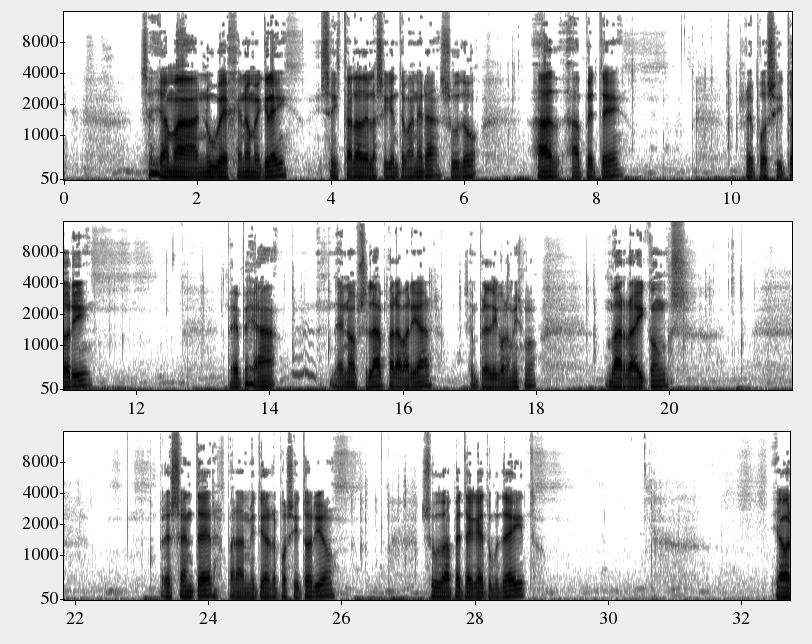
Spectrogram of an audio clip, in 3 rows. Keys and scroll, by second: 4.4-17.6 typing, 19.0-21.7 typing, 23.0-23.7 typing, 26.2-28.4 typing, 29.7-30.2 typing.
